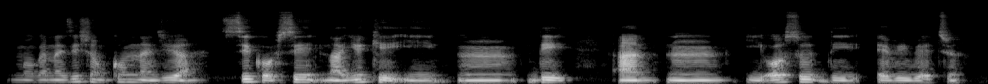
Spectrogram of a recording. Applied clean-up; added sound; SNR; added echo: none; none; none; none.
